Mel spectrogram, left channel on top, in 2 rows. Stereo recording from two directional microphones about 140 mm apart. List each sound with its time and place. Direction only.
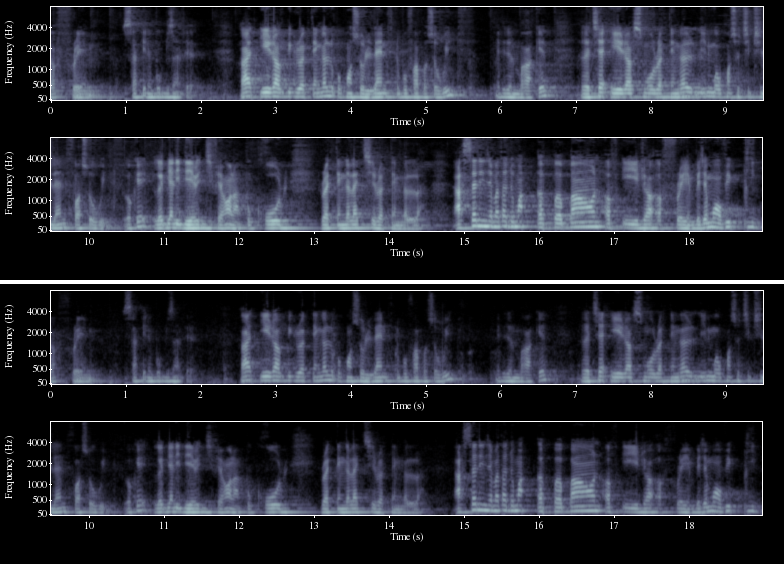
0.0 s a man's voice: 20° right (ahead or behind); by 14.4 s centre (ahead or behind)
15.0 s a man's voice: 20° right (ahead or behind)
17.1 s a man's voice: 10° right (ahead or behind)
17.5 s a man's voice: 10° left (ahead or behind); by 18.9 s 10° right (ahead or behind)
